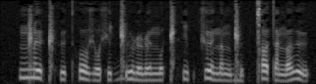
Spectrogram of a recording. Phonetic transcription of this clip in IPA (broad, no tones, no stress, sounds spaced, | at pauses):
ŋ͡ǁ ø ǁʰ ʉ t̪ʰ o ʒ o ʃ i ɡ͡ǁ ʉ ɳ ø ɳ ø ŋ o ǁʰ i p t͡ʃ ø n ʌ ŋ ɡ͡ǁ ʉ p ǀ ʌ t a ŋ ʌ ð ʉ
